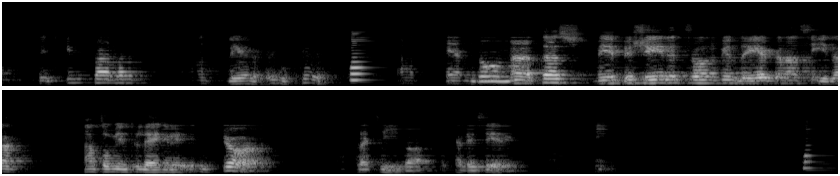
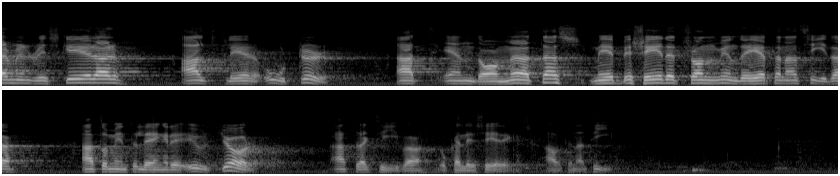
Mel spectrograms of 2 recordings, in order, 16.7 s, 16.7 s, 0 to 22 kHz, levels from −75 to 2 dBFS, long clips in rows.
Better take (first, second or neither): second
